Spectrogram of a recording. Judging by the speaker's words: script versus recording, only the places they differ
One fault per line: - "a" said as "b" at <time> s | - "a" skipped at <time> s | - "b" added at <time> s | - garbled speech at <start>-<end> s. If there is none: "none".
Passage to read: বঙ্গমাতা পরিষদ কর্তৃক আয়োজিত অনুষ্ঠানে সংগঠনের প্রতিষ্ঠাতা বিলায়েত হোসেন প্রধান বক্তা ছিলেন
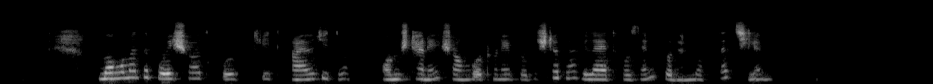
none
